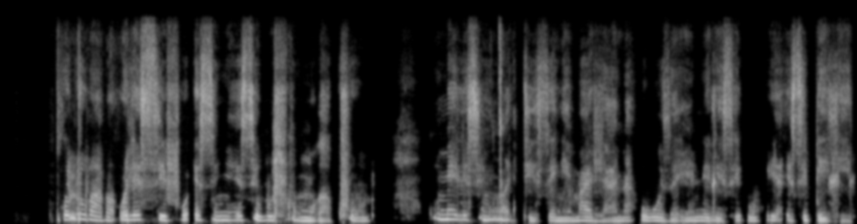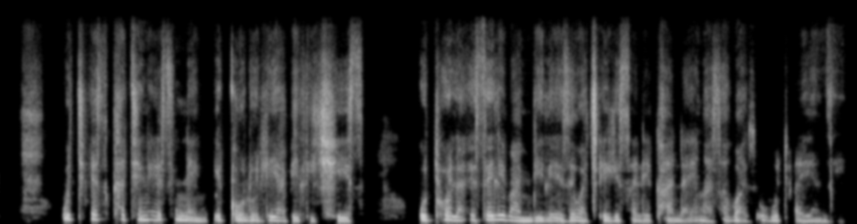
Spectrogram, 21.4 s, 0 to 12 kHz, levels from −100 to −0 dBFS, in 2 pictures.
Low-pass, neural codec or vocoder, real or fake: 10.8 kHz; vocoder, 44.1 kHz, 128 mel bands, Pupu-Vocoder; fake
